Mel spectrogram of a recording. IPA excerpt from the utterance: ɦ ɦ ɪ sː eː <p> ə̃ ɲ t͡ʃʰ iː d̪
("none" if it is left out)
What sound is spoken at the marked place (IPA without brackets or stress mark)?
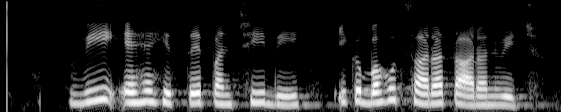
p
